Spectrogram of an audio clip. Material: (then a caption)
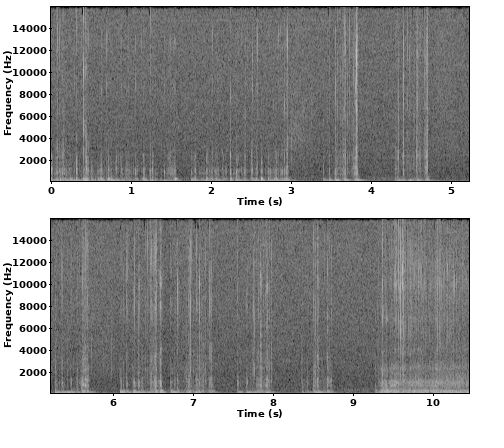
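Foam. Long acrylic nails quickly tap and scratch a black foam windscreen on a condenser mic, making dense, muffled, low-heavy rustling and thumping. It comes in short bursts separated by brief quiet gaps, ending in a steadier, louder stretch of scratching.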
